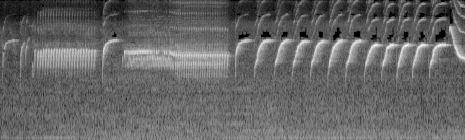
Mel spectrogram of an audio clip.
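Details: Training song of a canary: a buzzy trill and a long flat whistled tone, then a quick string of about fourteen down-slurred notes, faint low hum and hiss in the background.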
